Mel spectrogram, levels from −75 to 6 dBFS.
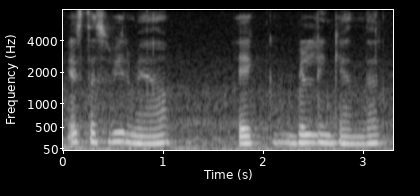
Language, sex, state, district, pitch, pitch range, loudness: Hindi, male, West Bengal, Kolkata, 170 Hz, 160-175 Hz, -16 LUFS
